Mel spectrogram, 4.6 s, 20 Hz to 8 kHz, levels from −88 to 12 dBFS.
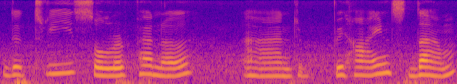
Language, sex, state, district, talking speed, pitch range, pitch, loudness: English, female, Punjab, Kapurthala, 90 wpm, 230-275 Hz, 245 Hz, -18 LUFS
